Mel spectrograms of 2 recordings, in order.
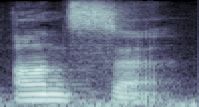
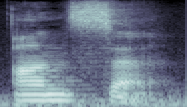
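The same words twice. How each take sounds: The two takes are said the same way.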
